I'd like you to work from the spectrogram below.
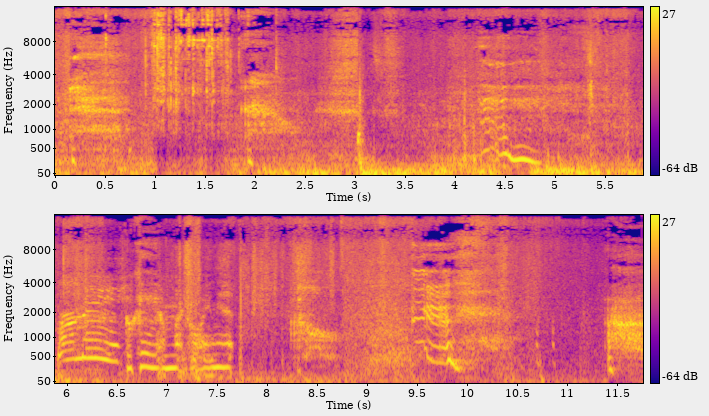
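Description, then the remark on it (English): A woman with back pain getting up off the couch, out of the car and out of bed makes several drawn-out, effortful moans and short grunts, their pitch bending up and down, in bursts over a steady background rumble, with a few brief spoken words between them. “Listen to these grunts and moans I've recorded of her and tell me that she isn't exaggerating it.”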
